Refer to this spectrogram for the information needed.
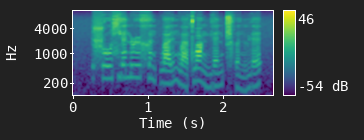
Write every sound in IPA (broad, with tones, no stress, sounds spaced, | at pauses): ʂ o˥ ʊ̯ ɕ j ɛ˥ n ɻ ɻ̩˥ x ə˥˩ n p w a˧˥ ɪ̯ n̪ w ä˨˩ t̪ w ɑ˥˩ ŋ m j ɛ˧˥ n ʈ͡ʂʰ ə˨˩ n l ɥ ɛ˧˥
